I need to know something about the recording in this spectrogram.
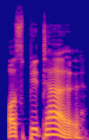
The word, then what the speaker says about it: hospital: vocabulary just straight up hospital hospital you don't pronounce h in Spanish so anyway get on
